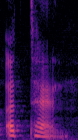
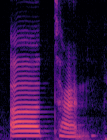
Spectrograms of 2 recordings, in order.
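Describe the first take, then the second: First: "a ten" with the vowel reduced to a schwa, softer; "a ten" spoken as a weak syllable, vowel reduced; weak syllable demo. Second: "a ten" with a full, clearly stressed vowel; "a ten" spoken as a strong syllable, no reduction; strong syllable demo. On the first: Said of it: "in the weak syllable". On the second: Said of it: "in a strong syllable". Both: Shown as a demonstration.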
